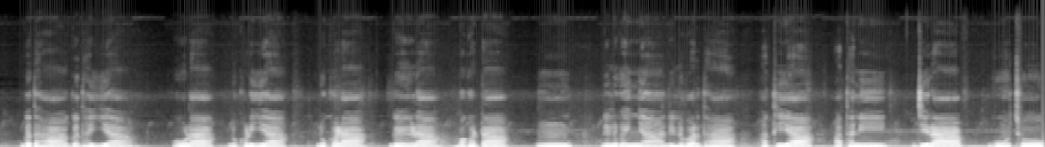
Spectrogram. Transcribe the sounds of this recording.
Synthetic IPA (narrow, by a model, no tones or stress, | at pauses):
ɡɐd̪ʱɦaɡɐd̪ʱɐjːa | ɡoːɽalukʰɐɽijaːlukʰɐɽa | ɡɐjɽabɐɡʱɐʈa | ũ | lilɡɐɲːalilbɐɾd̪ʱaɦɐt̪ʰija | ɦɐt̪ʰɐni | d͡ʒiɾaːpɡõːt͡ʃʰo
